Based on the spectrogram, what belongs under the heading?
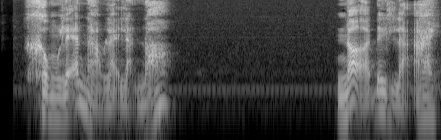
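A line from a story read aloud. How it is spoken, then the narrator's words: Mutter. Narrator (Vietnamese): Hồi lâu anh ta lẩm bẩm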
